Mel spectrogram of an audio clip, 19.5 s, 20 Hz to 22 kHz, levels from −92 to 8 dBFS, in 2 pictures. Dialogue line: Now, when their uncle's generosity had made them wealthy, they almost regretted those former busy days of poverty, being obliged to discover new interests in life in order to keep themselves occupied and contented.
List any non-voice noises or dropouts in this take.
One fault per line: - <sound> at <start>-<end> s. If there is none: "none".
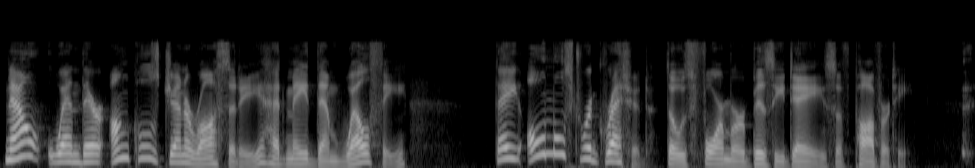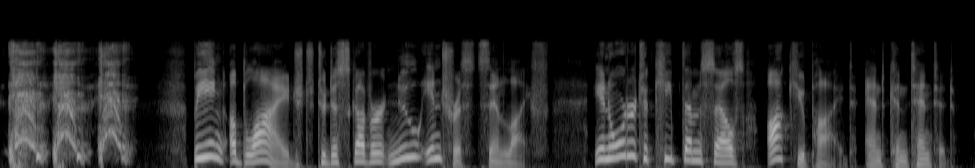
- cough at 9.6-11.2 s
